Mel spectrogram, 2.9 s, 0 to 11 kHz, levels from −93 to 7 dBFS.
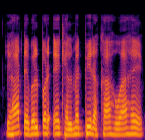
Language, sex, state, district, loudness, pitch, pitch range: Hindi, male, Assam, Kamrup Metropolitan, -14 LUFS, 145 Hz, 135-155 Hz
